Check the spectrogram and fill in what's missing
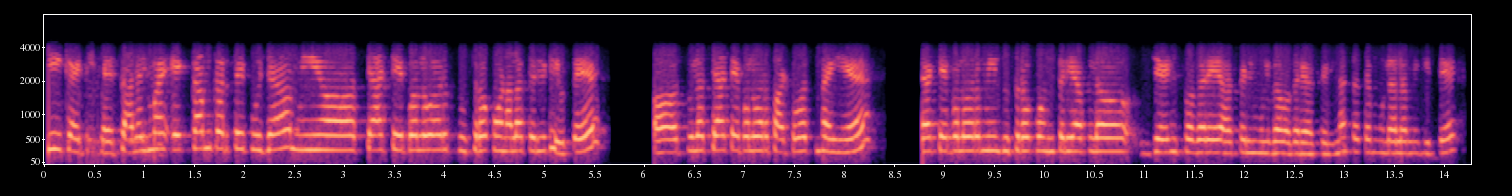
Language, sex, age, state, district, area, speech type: Marathi, female, 30-45, Maharashtra, Raigad, rural, conversation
